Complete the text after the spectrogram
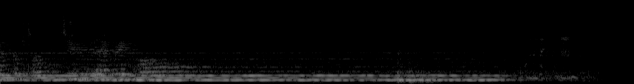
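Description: A choir holds a final sung chord, which then fades out.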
